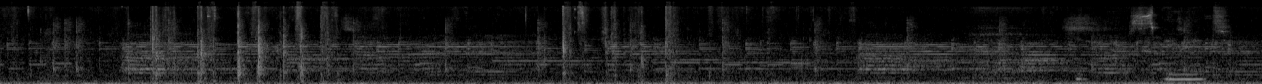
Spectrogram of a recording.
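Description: Tarot cards are shuffled by hand, giving a soft run of papery flicks and sharp clicks with brief pauses. The sound is faint, close and without speech.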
